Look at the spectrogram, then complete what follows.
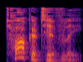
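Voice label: "talkatively", British English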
